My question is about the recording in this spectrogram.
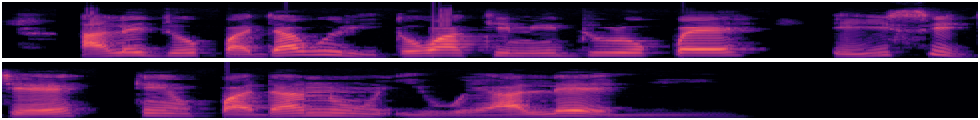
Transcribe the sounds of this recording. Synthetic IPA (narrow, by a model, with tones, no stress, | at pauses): a˧le˦d͡ʒo˨˧˦k͡pa˨d͡ʒa˦wi˦˨ɾi˨to˨˦wa˦ki˦mĩ˧du˦ɾo˦k͡pɛ˦ | e˨ji˨˦si˦˨d͡ʒɛ˨˦kĩ˦n̩˧˦k͡pa˨da˨˦nũ˦i˨wɛ˨a˨˦lɛː˦˨mĩ˨˧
